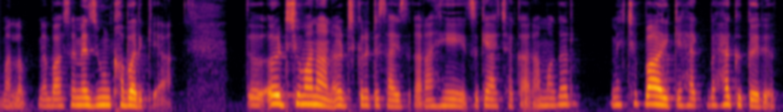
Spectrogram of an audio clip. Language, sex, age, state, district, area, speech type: Kashmiri, female, 45-60, Jammu and Kashmir, Budgam, rural, spontaneous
